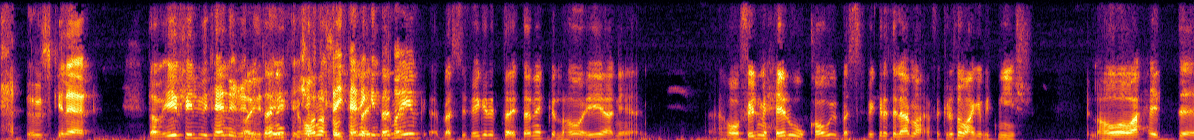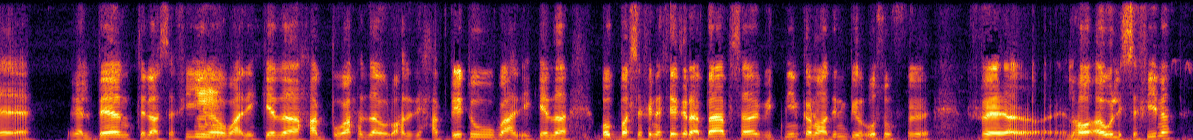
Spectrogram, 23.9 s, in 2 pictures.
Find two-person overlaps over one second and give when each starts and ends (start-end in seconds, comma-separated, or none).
2.4-4.0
